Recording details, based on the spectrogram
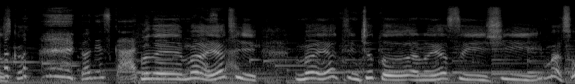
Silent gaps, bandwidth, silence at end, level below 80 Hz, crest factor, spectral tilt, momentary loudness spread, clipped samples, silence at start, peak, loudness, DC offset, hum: none; 16.5 kHz; 0 s; -50 dBFS; 12 dB; -4.5 dB/octave; 7 LU; under 0.1%; 0 s; -16 dBFS; -28 LUFS; under 0.1%; none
